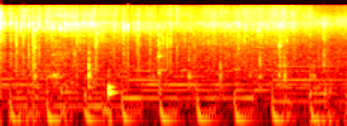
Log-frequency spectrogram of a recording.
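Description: Shallots frying in oil with whole spices such as cinnamon and curry leaves for a country chicken salna gravy, a steady near crackling sizzle with bursts of stirring throughout, no speech.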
